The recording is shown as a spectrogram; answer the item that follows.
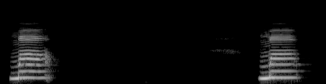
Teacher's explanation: The second tone rises gradually just as when asking questions · the first tone it's high, it's flat and it lasts a little bit longer than the other three tones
